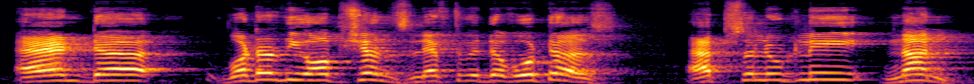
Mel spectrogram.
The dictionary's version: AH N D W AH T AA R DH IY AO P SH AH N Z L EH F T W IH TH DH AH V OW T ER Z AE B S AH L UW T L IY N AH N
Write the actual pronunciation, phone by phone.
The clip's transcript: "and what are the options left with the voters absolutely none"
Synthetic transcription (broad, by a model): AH N D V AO T AA R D IY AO P SH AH N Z L EH F T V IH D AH V OW T ER Z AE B S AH L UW T L IY N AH N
